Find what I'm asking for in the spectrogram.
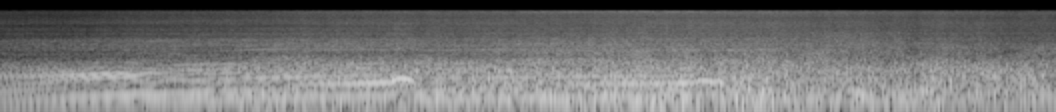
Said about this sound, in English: You saw the acceleration of this bike.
